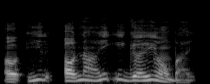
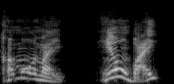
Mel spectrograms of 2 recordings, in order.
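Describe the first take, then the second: First: Soft, quieter friendly reassurance; gentle reassurance. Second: Brushing it off, he don't bite with a rising tone; dismissive. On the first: Shown as a demonstration. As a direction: say it kindly, winding down softly. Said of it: "It wasn't like". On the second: Retold or imitated. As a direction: wave off the worry like it's silly. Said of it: "It was the way he said it".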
